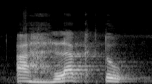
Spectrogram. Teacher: Maka Hamzah di sini muraqaqoh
